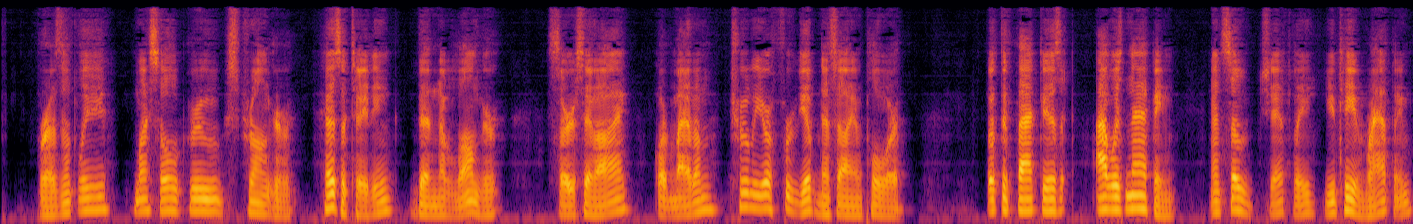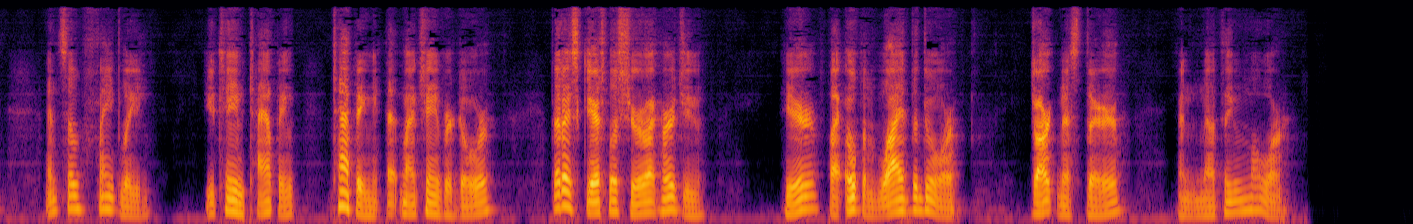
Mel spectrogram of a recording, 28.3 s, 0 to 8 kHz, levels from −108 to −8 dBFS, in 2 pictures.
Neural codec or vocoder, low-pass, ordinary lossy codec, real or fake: codec, 24 kHz, 1 kbps, SNAC; 7.2 kHz; MP3, 48 kbps; fake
